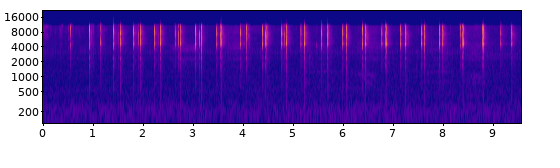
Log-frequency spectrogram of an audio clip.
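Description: Short fingernails tap and scratch along the edge and surface of a small, elongated piece of red translucent hard plastic, apparently solid, held in both hands. The result is a steady series of crisp, bright clicks that die away almost instantly, with a faint low hum underneath.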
